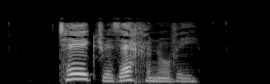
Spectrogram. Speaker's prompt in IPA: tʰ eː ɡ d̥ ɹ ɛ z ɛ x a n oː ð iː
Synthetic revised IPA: tʰ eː ɡ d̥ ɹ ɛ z ɛ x ə n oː v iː

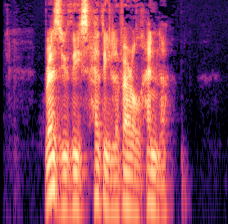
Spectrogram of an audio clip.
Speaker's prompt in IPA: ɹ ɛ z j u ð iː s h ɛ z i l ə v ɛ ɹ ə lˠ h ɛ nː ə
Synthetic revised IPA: ɹ ɛ z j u ð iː s h ɛ ð i l ə v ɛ ɹ ə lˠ h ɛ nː ə

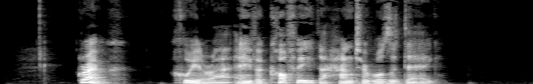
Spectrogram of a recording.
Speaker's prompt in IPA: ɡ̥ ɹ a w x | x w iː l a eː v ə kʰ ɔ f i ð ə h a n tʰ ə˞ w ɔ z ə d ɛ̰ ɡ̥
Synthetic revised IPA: ɡ̥ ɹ a w x | x w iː ɹ a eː v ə kʰ ɔ f i ð ə h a n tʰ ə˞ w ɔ z ə d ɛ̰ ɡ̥

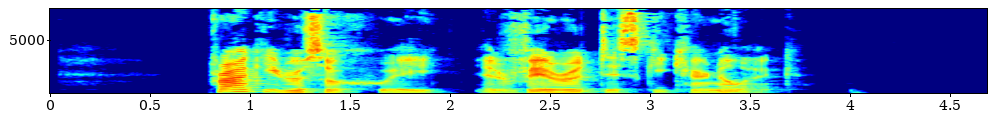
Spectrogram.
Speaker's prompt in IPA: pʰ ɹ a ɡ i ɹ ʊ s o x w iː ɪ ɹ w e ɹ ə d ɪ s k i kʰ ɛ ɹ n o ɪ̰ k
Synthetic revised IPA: pʰ ɹ a ɡ i ɹ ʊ s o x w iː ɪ ɹ v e ɹ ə d ɪ s k i kʰ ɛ ɹ n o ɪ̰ k

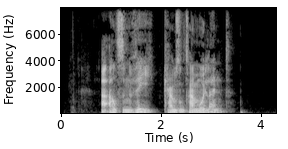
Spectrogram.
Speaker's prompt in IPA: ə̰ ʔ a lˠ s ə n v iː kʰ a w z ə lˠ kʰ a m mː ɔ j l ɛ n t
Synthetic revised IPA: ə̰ ʔ a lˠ s ə n v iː kʰ a w z ə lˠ tʰ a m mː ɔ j l ɛ n t

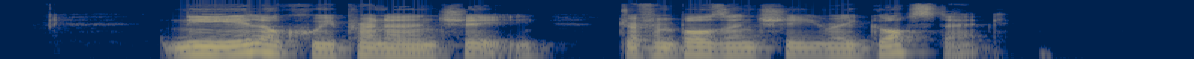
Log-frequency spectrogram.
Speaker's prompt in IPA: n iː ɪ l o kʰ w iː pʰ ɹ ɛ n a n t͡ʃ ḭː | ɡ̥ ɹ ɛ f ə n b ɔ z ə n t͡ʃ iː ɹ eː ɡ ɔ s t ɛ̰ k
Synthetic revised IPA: n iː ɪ l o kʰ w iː pʰ ɹ ɛ n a n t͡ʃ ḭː | d̥ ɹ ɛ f ə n b ɔ z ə n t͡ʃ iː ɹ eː ɡ ɔ s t ɛ̰ k

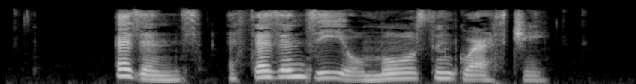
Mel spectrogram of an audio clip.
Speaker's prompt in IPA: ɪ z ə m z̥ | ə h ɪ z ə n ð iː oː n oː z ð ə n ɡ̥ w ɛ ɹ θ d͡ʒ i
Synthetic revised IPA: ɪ z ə n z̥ | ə θ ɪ z ə n z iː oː m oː z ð ə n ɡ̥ w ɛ ɹ θ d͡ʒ i

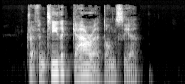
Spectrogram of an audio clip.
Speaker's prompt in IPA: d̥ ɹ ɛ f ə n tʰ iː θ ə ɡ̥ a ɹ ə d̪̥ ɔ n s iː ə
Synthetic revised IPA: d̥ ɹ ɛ f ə n tʰ iː ð ə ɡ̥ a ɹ ə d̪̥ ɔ n s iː ə

